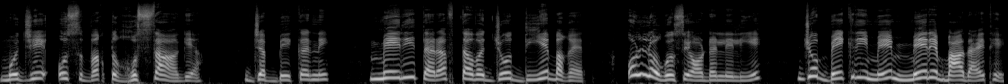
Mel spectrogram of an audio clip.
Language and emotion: Urdu, angry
